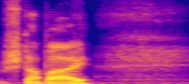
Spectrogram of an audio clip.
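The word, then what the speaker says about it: Xtabay: of Mayan origin, and X in Mayan is pronounced like an SH in English, so shtabai.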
